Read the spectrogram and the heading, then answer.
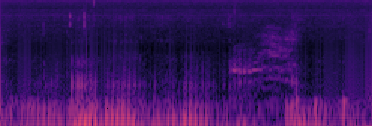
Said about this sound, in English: She meowed. I don't. I, she also purred, so maybe she likes Binley.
